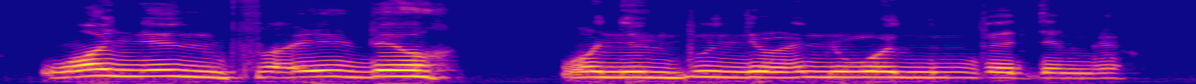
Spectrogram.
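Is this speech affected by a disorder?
Yes: cerebral palsy; needs help at night.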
